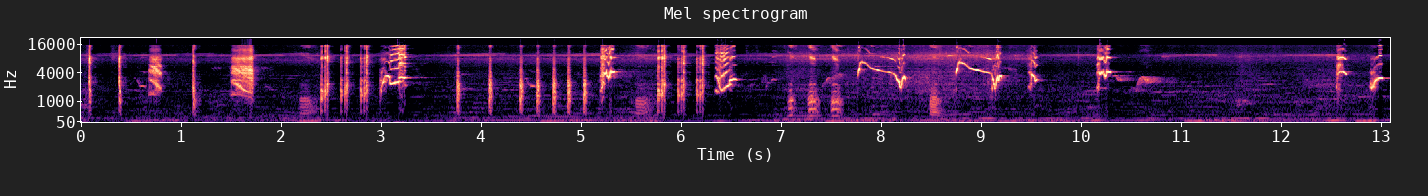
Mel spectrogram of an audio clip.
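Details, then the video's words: Lively Javan myna song for training other birds to respond: dense runs of dry clicking notes, later several bent, sliding whistles and short squeaks, with a steady low hum underneath. "SUARA MASTERAN JALAK KEBO GACOR | Cukup Putar 2 Menit,Di Jamin Burung Lain Bakal Respon"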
